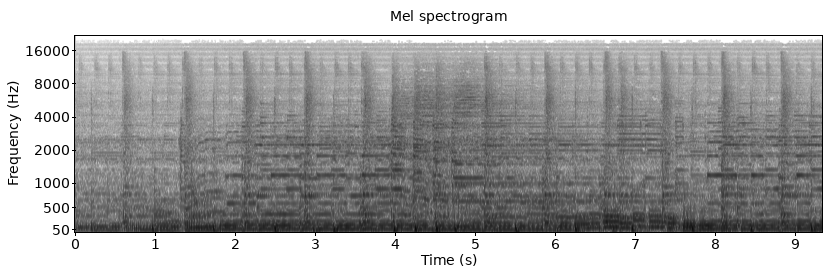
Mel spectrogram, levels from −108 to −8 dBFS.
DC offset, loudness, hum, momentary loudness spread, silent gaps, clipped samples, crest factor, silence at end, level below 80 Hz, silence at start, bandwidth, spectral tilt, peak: under 0.1%; -24 LUFS; none; 6 LU; none; under 0.1%; 16 dB; 0 s; -28 dBFS; 0 s; 19 kHz; -5.5 dB/octave; -6 dBFS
